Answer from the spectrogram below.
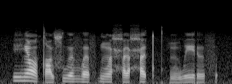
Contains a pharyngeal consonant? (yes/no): yes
